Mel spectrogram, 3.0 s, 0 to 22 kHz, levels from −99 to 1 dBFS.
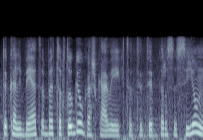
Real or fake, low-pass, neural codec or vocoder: fake; 7.2 kHz; codec, 16 kHz, 1 kbps, X-Codec, HuBERT features, trained on LibriSpeech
